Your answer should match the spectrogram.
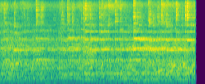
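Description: Cowbells ringing, several steady bell tones overlapping and coming in and out, over a background murmur of crowd voices. The sound cuts off abruptly near the end.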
